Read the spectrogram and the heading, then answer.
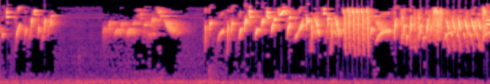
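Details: Goldfinch song starting softly with scattered twitters, then swelling into a loud rapid warble with buzzy rattling trills in the second half.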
